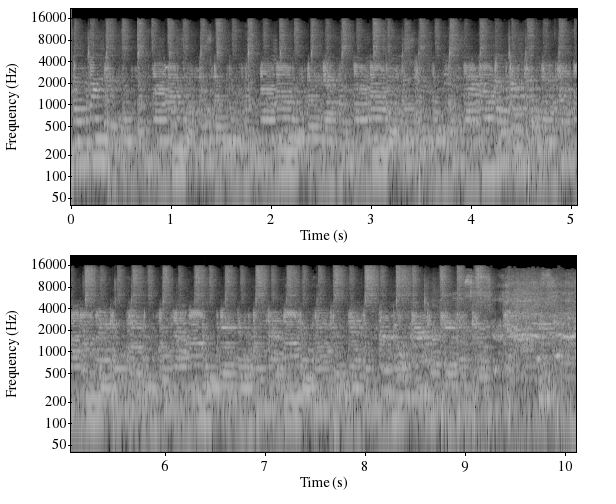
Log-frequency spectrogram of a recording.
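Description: A mathcore band playing live: distorted electric guitar and bass over fast, busy drumming. Near the end a wash of crash cymbals comes in as the music gets heavier.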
